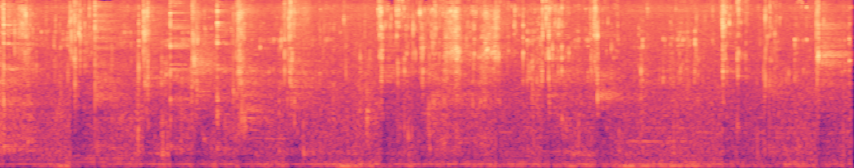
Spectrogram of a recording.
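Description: Close-miked chewing of a mouthful of white rice and pork bone soup: a run of short mouth clicks and smacks.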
